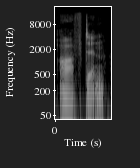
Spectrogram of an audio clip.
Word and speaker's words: often: about the word often notice how I pronounce the T in often I've even had my students tell me that I'm pronouncing it wrong let's start there I'm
